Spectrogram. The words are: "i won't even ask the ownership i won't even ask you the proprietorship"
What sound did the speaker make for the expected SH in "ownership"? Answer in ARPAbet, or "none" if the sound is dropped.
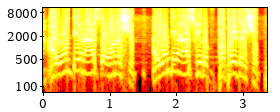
SH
